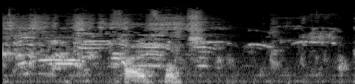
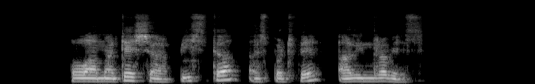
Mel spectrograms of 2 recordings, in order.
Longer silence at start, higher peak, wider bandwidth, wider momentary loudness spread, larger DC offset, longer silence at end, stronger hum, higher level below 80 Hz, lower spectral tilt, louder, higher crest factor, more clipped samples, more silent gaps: second, 0.05 s vs 0.7 s; first, 0 dBFS vs -4 dBFS; first, 15.5 kHz vs 11.5 kHz; first, 13 LU vs 9 LU; neither; second, 0.05 s vs 1.15 s; neither; first, -48 dBFS vs -74 dBFS; second, -2 dB/octave vs -5.5 dB/octave; first, -16 LUFS vs -22 LUFS; about the same, 18 dB vs 20 dB; neither; neither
